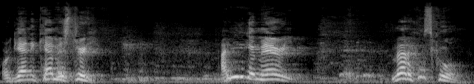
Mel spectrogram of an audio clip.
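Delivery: mock shouted demands; barked prayers. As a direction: bark requests at God like orders. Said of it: "we bark something".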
